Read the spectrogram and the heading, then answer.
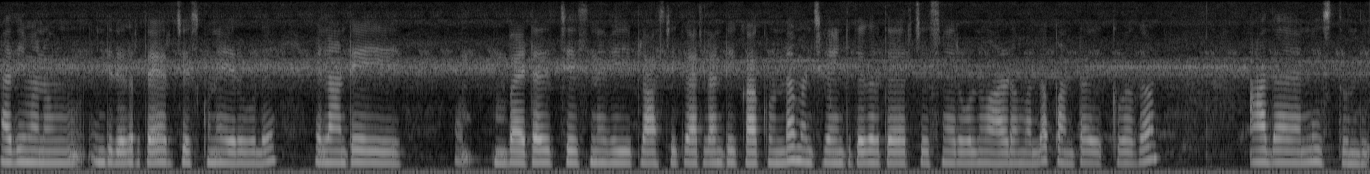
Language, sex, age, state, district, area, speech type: Telugu, female, 30-45, Andhra Pradesh, Visakhapatnam, urban, spontaneous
